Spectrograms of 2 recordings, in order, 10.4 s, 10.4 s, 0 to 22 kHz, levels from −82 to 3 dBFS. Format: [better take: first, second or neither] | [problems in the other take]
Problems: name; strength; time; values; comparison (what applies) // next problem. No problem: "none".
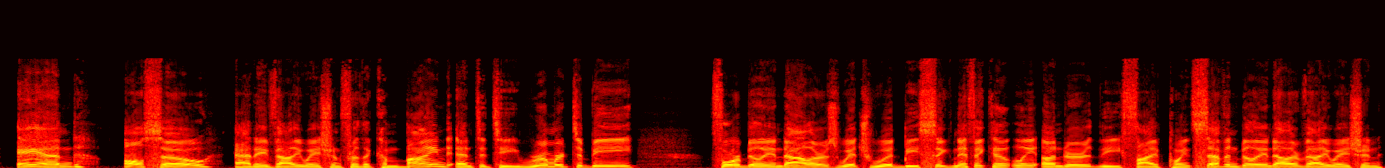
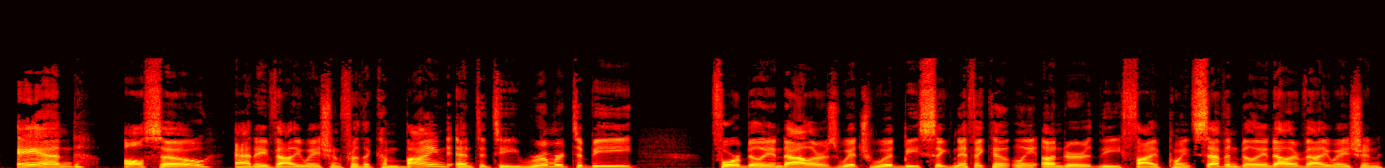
second | distortion; slight; 10 dB below the speech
